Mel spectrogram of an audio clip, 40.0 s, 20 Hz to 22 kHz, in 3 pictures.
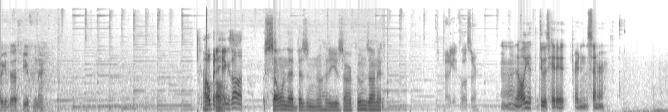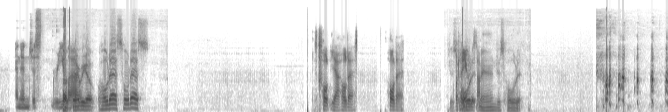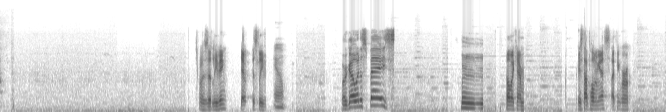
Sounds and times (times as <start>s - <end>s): Speech: 0.0s - 0.9s, 4.0s - 7.7s, 13.7s - 16.3s, 19.7s - 20.5s, 21.1s - 21.4s, 22.3s - 23.8s, 30.7s - 32.4s, 33.6s - 34.6s, 38.3s - 39.3s.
